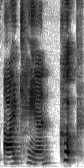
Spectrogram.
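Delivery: slow, deliberate example sentences. Shown as a demonstration. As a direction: say them slowly so learners follow. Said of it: "For instance".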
